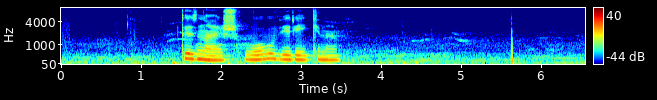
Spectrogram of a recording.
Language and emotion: Russian, neutral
